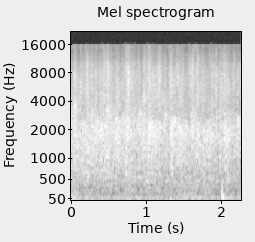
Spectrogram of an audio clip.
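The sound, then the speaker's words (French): Audience applauding musicians after a performance, dense continuous clapping holding at an even level throughout. “Bon, applaudissez, applaudissez les musiciens.”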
